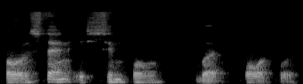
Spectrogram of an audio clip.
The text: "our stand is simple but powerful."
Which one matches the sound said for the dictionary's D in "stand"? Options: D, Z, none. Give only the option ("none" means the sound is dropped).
none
